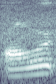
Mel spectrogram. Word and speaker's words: hour: So need to understand that we do not spell the H over here, and hourly.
